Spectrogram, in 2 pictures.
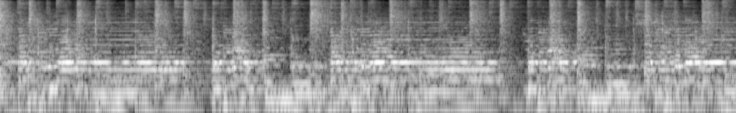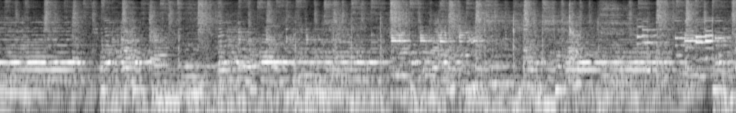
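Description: Live band playing an instrumental jazz-rock piece: electric guitar, violin and drum kit, with sustained melody notes over steady drumming. The sound dips briefly a few times.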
